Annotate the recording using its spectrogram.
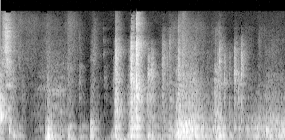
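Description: A series of knocks and clicks from a wooden vanity-unit drawer being handled and pulled open under a washbasin.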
